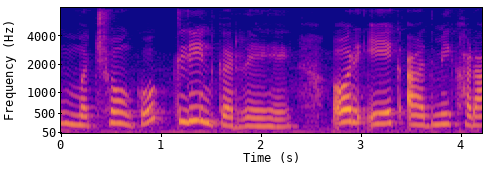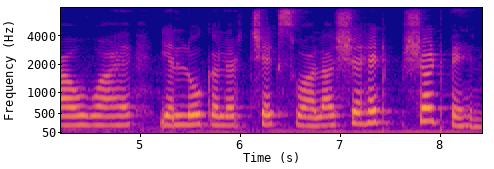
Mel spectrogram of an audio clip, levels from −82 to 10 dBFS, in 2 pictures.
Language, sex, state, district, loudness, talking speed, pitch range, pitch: Hindi, female, Bihar, Kishanganj, -19 LUFS, 140 wpm, 215-265 Hz, 225 Hz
